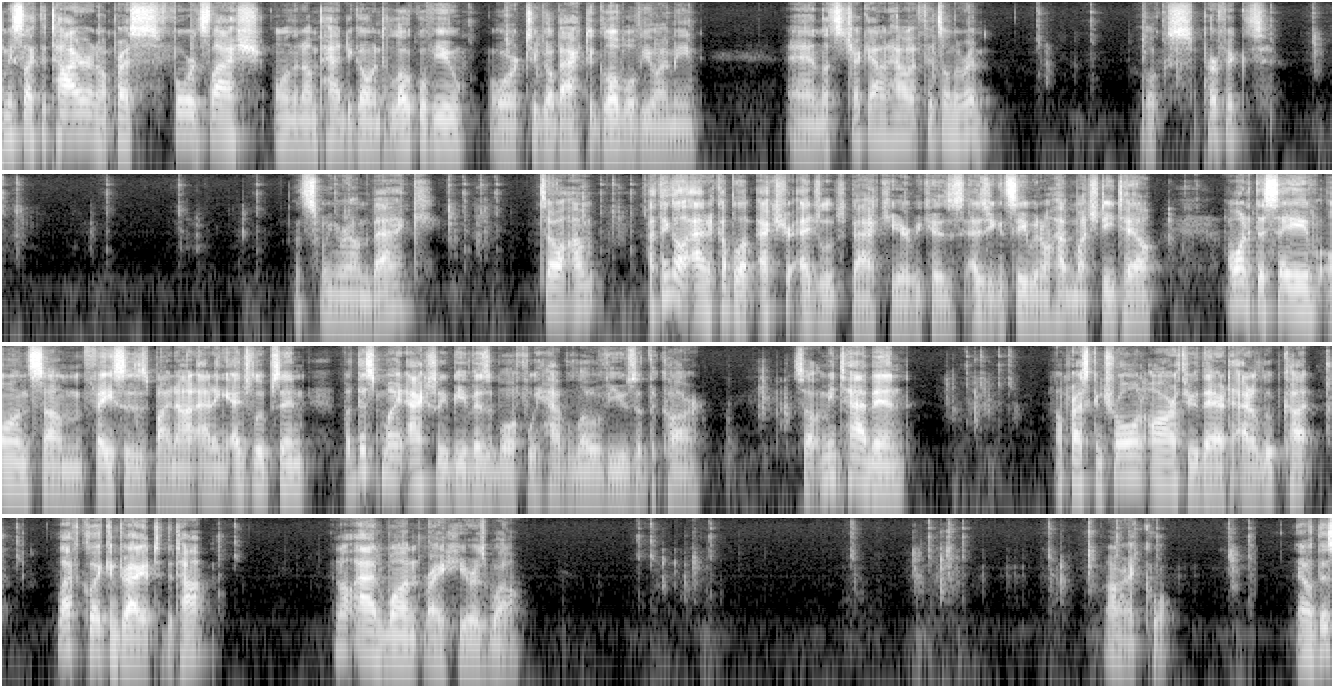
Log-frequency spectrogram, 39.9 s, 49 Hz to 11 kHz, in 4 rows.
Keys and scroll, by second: 1.3 /, 4.0 z, 6.5 a, 17.9 z, 25.6 Tab, 28.4 ctrl+r, 32.7 ctrl+r, 34.8 Tab.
